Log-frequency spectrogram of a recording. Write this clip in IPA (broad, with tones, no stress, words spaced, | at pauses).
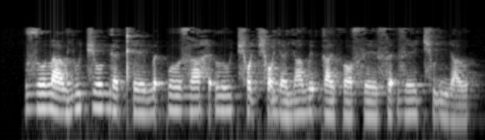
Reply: zo˦la˨ʊ̯ ju˦t͡ɕo˦ʊ̯ɡɛ˨ kʰe˨ɪ̯mɛ˦ʔpo˦ʊ̯ zä˦hɛ˦ʔlu˦ t͡ɕʰɔ̰˦˨t͡ɕʰɔ̰˦˨ jɛ˨jä˦ wɪ˦ʔɡa˨ɪ̯ θɔ˨se˨ɪ̯ sʰɛ˦ʔze˦ɪ̯t͡ɕʰṵ˦˨ ɲa˨ʊ̯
